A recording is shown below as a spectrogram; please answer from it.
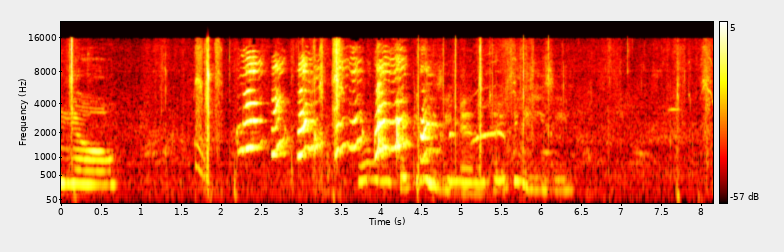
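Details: Blenheim Cavalier King Charles Spaniel puppies from a litter of five, playing in an indoor puppy pen. A run of high, wavering yips and whines rises and falls over several seconds, with sharp knocks between them and quieter whimpers trailing off.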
